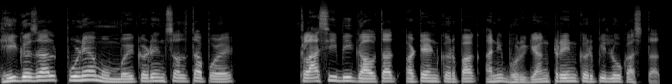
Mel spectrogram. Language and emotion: Goan Konkani, neutral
